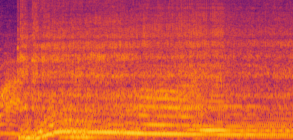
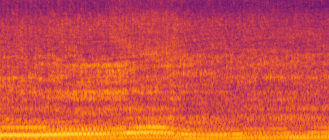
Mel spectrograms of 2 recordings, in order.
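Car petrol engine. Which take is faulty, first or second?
first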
